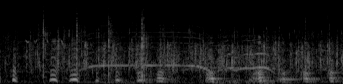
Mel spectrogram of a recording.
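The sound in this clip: Audience applause welcoming a speaker, a steady patter of clapping that continues throughout with a voice speaking over it.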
